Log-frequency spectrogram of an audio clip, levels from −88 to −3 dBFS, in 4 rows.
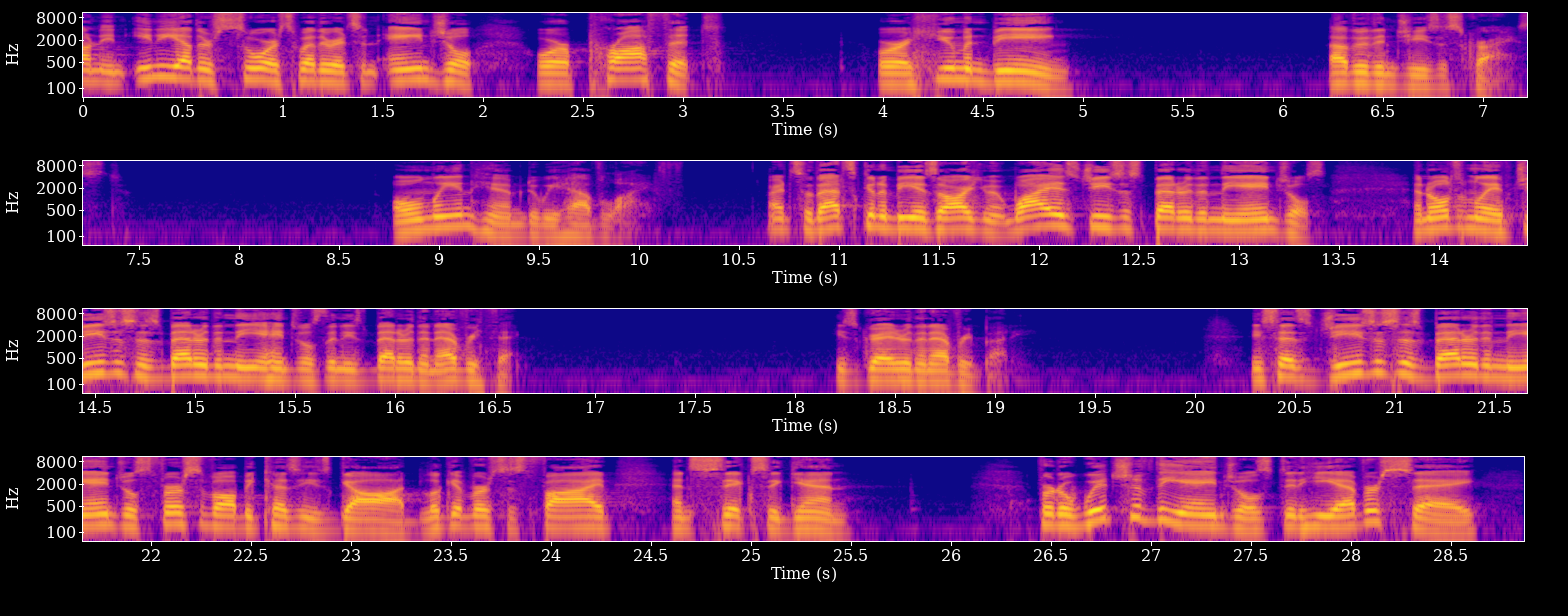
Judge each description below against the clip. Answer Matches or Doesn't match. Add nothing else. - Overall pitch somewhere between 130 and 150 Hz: Matches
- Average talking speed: Matches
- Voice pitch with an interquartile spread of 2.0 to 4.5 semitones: Doesn't match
